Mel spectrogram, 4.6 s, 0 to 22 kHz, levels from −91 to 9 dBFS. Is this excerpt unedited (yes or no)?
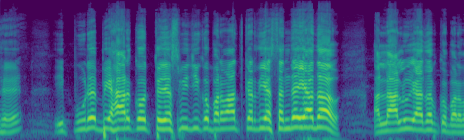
yes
